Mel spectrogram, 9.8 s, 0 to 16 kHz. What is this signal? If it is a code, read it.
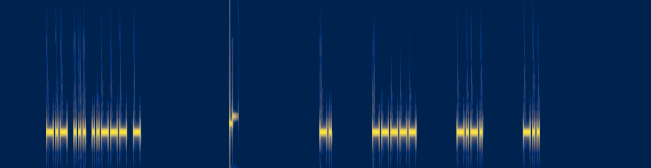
Morse code, heard as a keyed tone, about 36 wpm, spaced as for 18 wpm, 700 Hz. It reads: KS2T N0CD
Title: USA Call Signs - 4 Characters - 6x Character Spacing - 35wpm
